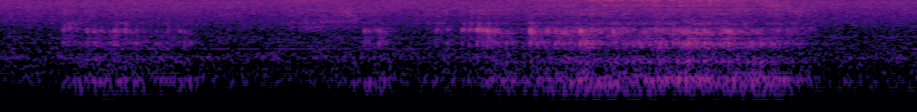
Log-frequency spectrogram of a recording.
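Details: American Staffordshire Terrier sound asleep in a suitcase of spare coats, with soft rattling, purring snores in rising and falling phases, like an old man: dog snoring.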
